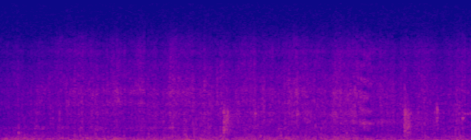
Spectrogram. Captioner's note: fire crackling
